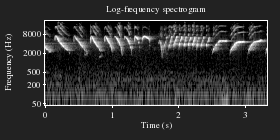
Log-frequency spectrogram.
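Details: Young canary singing briskly, meant to coax other young canaries into learning song: quick falling chirps, a burst of rapid trilled notes, then arched whistled swoops repeating.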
